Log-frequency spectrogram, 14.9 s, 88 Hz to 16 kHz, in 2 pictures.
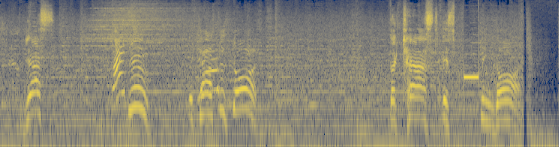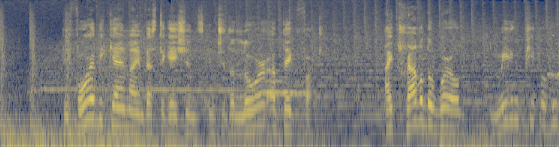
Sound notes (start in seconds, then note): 3.6 bright music; 6.2 beep; 7.2 dramatic music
